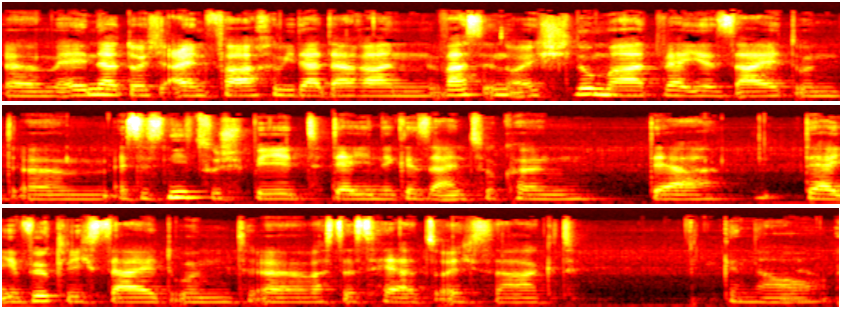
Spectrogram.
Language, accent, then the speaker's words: German; Germany; als Europäer, als Deutscher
